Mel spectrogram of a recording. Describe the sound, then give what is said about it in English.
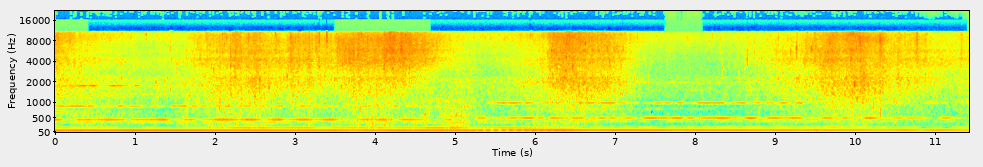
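Ocean waves wash in slow, swelling surges of broad hiss, rising and falling every few seconds over a steady, low droning hum. No one speaks. “In this moment, silently surrender your stress to the waves.”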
